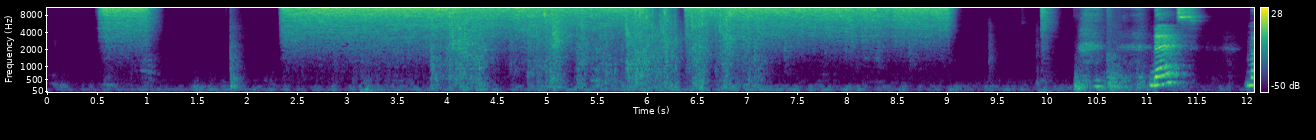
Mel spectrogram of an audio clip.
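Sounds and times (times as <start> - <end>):
cooking spray hissing from an aerosol can onto a baking pan for fries: 0.6 - 1.1, 2.4 - 9.1
speech: 10.3 - 11.4.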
